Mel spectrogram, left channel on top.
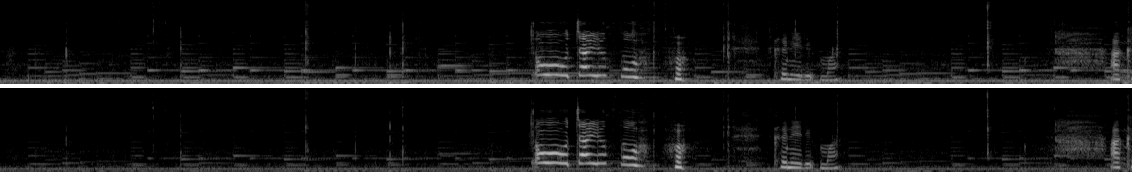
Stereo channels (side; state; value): both; normal; correlation -0.08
